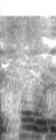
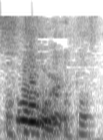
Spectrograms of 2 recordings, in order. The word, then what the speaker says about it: sword: I'm not going to say sword. It's sword. W is silent.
